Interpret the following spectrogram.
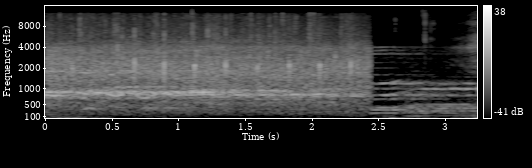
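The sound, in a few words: thunderous applause from the audience for a choir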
